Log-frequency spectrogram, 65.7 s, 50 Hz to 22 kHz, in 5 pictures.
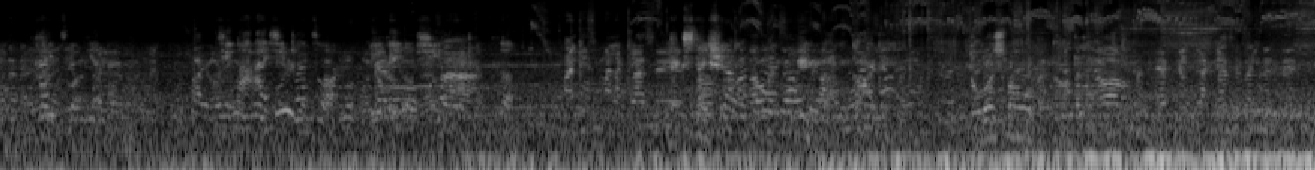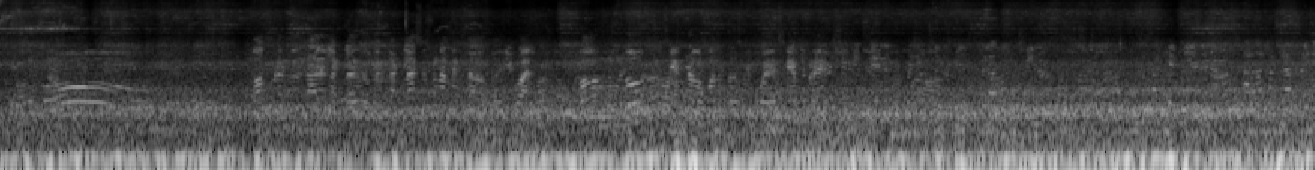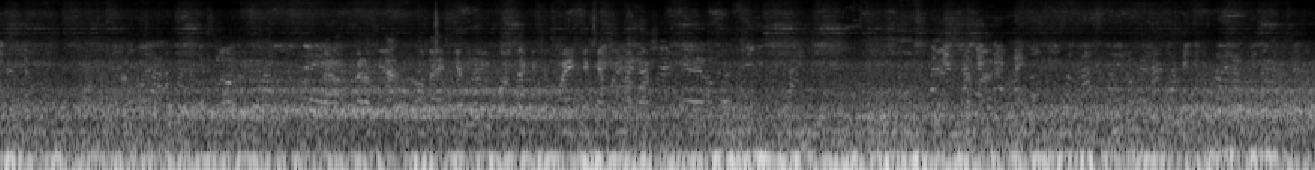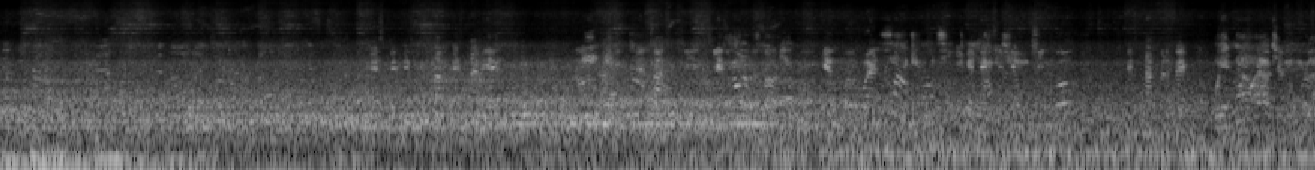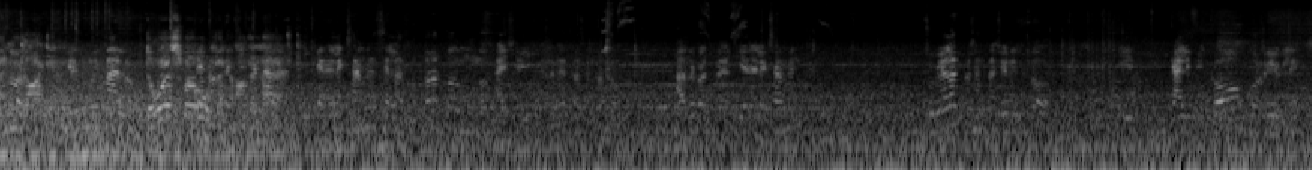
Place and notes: Henan Road, Shanghai - Line 10 (Shanghai Metro)
from Laoximen Station to Yuyuan Garden Station, Binaural recording, Zoom H6+ Soundman OKM II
